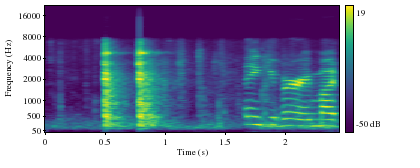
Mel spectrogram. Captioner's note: gavel banging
